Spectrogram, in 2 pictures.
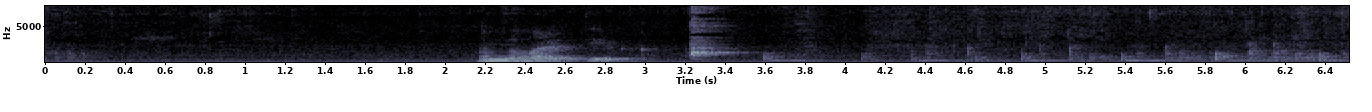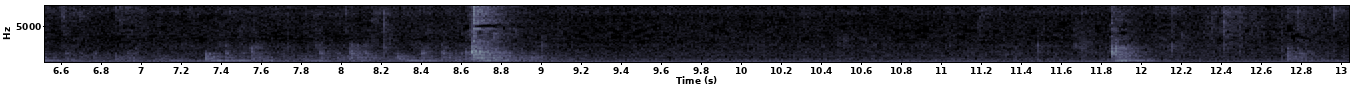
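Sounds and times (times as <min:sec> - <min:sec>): garlic frying in oil: 0:00.0 - 0:02.4, 0:03.2 - 0:13.0
wooden spatula striking pan: 0:03.2 - 0:08.9.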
